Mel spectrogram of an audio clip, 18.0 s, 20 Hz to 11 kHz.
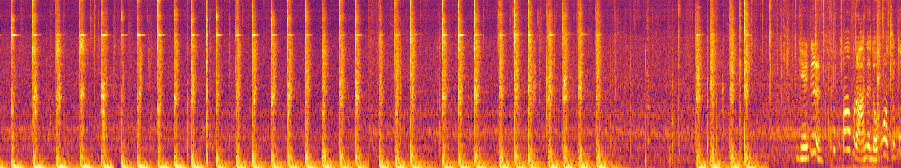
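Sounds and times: hammer striking steel stakes: 0:00.0 - 0:12.4, 0:13.9 - 0:15.2.

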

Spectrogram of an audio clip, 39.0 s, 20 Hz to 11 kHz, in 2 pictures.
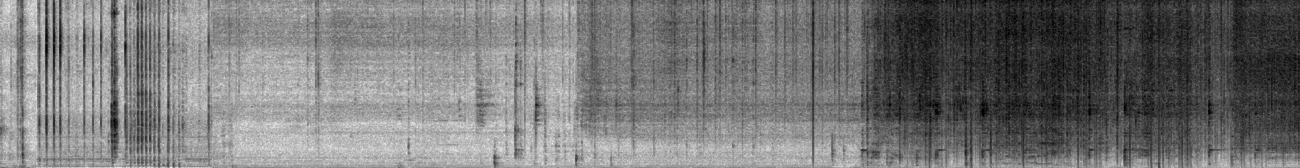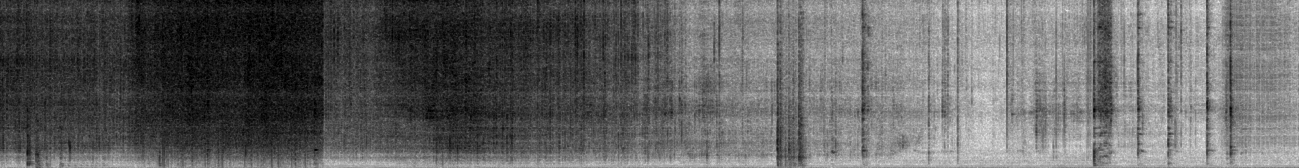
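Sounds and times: vegetables sizzling in a wok: 0:03.2 - 0:38.9
metal spatula scraping pan: 0:34.6 - 0:37.2.

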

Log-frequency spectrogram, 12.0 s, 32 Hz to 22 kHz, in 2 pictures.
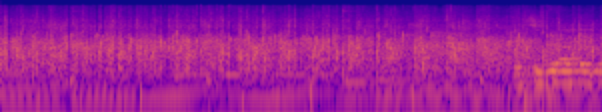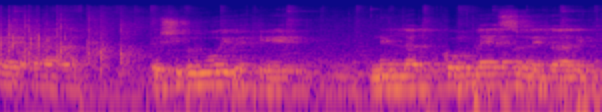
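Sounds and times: audience applauding: 0:00.0 - 0:07.4
background music: 0:00.0 - 0:12.0.

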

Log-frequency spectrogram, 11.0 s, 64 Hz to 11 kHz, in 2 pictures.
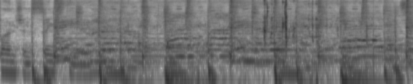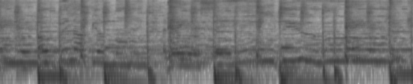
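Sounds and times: song with drum beat and bass: 0:00.4 - 0:11.0.

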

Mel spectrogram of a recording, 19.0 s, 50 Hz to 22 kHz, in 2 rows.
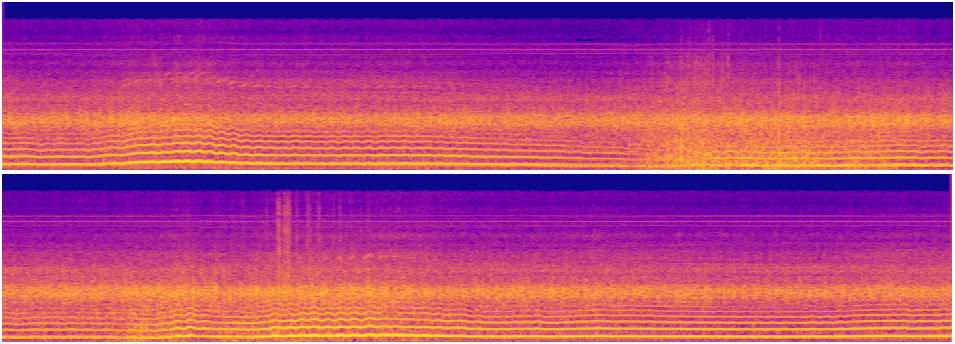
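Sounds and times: drone propellers whirring: 0:00.0 - 0:19.0
rush of air noise: 0:06.1 - 0:09.4.

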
